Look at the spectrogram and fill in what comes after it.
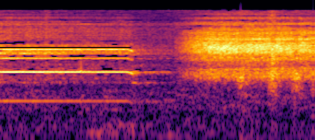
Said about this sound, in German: Durch die Digitaltechnik können nicht nur viele Züge gleichzeitig über eine Anlage fahren, sondern klingen auch noch täuschend echt. Und zwar nicht durch irgendwelche Lautsprecher, sondern direkt aus dem Zug.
